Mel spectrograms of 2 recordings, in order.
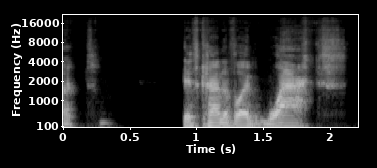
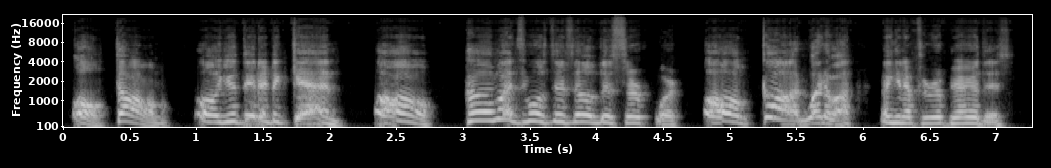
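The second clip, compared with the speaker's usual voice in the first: very high-pitched, hammed-up exasperated wail; Donald Takayama impression; 14 semitones higher than usual. Board maker scolding Tom over a delaminated board, high mock exasperation. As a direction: imitate a board maker fretting in a high, put-on voice. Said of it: "Donald would say".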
